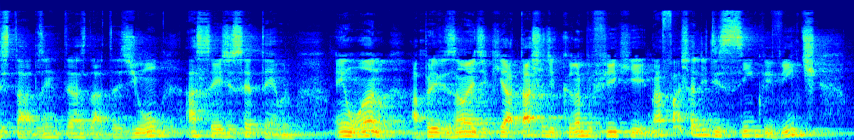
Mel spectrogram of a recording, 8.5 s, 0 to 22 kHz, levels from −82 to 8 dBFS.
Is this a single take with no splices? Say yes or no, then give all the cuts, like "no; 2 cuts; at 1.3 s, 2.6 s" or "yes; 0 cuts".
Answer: no; 1 cut; at 3.3 s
